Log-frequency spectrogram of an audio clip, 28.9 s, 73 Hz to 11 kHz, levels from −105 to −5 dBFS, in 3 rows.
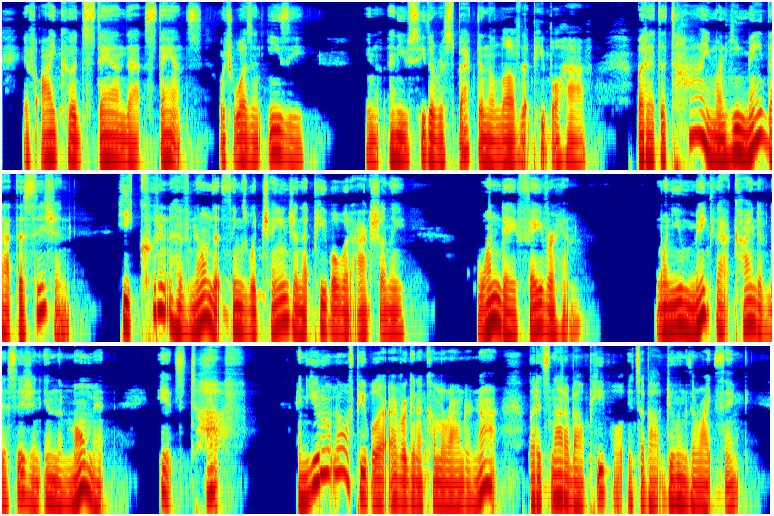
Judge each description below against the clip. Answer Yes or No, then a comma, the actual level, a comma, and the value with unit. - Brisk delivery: No, average, 175 wpm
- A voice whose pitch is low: Yes, very low, 95 Hz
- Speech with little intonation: No, average, 3.8 semitones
